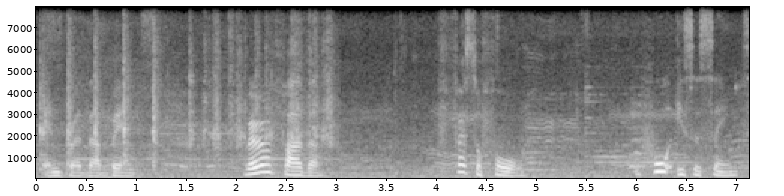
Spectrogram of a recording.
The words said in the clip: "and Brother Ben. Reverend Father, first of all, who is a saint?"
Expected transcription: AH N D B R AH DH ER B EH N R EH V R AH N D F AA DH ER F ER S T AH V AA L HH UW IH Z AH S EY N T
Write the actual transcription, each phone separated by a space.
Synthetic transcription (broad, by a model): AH N B R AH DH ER B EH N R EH R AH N F AA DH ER F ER S T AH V AA L HH UW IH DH AH S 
